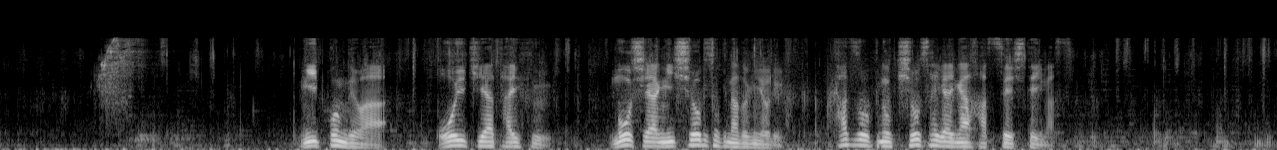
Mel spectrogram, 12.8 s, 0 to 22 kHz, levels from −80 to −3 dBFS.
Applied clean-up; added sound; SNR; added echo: neural separator model SepFormer DNS4.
